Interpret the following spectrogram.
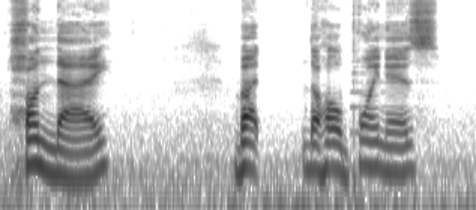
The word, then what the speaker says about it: Hyundai: a foreign name like they found out with Hyundai, which is not pronounced that way. It's Hyundai.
